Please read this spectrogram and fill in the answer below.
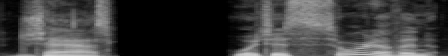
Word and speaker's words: JASP: has developed a program called jasb it's actually pronounced jasp which is sort of an open source version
